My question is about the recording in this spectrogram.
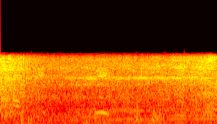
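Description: Small engine of a homemade go-kart buggy running steadily, a low even hum under a hiss.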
